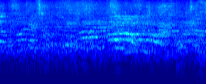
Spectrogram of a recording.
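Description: Faint, scattered shouts and calls of footballers on the pitch over quiet open-air stadium ambience.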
